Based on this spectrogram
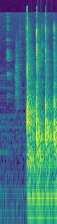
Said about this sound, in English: So if you walk up to the porch, and it's like I said, it's an older house, one story. It probably looks like it probably has six or so rooms inside. You knock on the door.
